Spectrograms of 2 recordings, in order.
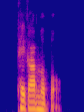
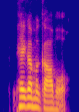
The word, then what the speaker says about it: Pegahmagabow: That's good, because I actually missed a syllable. Pegahmagabow. That's what it's supposed to be.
